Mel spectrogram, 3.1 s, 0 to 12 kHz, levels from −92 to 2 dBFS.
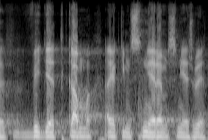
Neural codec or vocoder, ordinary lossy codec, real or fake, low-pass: none; Opus, 24 kbps; real; 10.8 kHz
